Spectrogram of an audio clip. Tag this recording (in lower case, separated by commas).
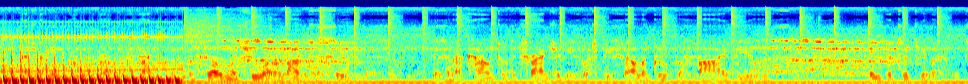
speech, music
